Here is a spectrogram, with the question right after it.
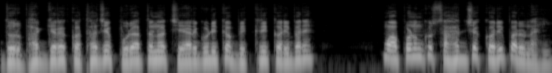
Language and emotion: Odia, sad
